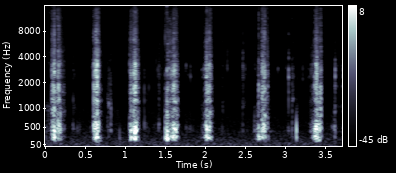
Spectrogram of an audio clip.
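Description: Crunchy Japanese pickles being chewed, with a steady run of crisp, loud crunching bites at an even pace, each a short rough burst. No talk is heard.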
